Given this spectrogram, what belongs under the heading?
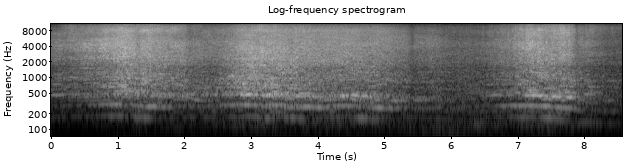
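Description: Stock cars lapping during a main event at Phillips County Raceway, engines swelling and fading in repeated waves as the field passes, with a steady distant crowd-and-track wash between surges and no speech.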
